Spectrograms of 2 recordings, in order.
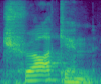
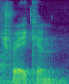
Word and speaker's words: Traken: Because this week we watched Keeper of Traken. Not Traken, Traken.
